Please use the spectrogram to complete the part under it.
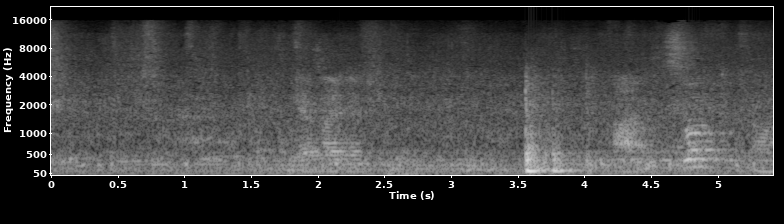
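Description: Shoes shuffle and thump on a wooden floor.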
